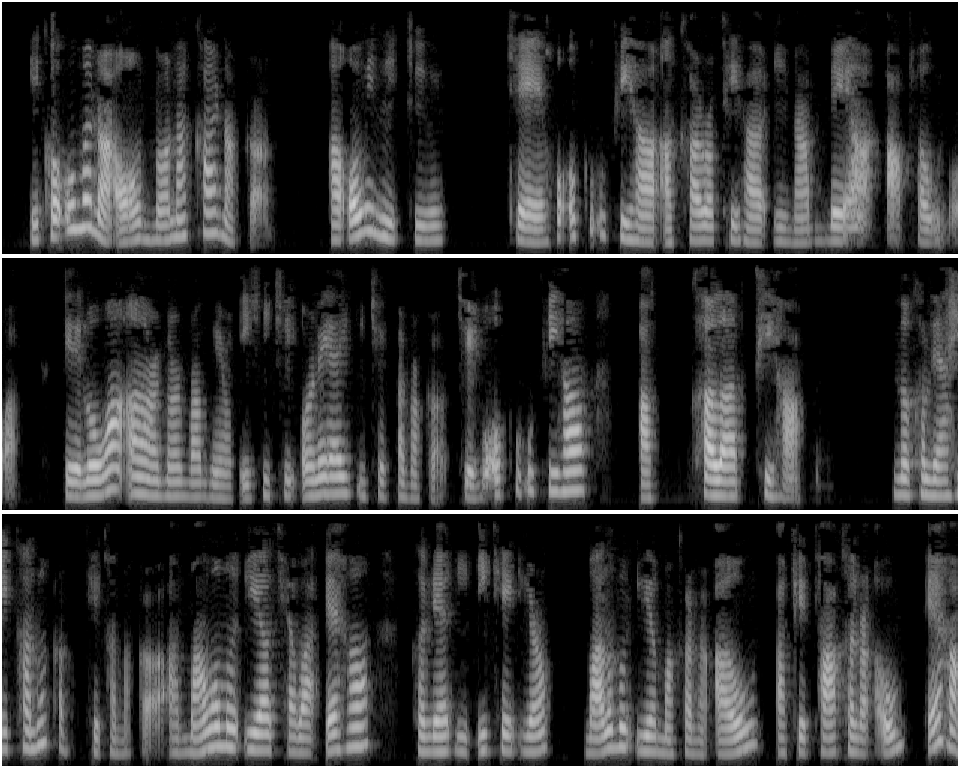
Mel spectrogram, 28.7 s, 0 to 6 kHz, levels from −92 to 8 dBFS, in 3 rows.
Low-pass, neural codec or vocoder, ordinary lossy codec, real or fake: 5.4 kHz; autoencoder, 22.05 kHz, a latent of 192 numbers a frame, VITS, trained on one speaker; MP3, 24 kbps; fake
